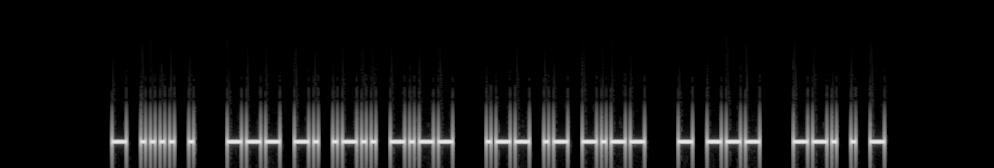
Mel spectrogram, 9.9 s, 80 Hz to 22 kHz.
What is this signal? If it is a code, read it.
Morse code, heard as a keyed tone, about 24 wpm, 700 Hz. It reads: THE ONLY WAY TO GET
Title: Sets of 5 Words Encore2 25wpm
